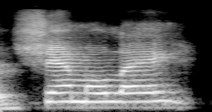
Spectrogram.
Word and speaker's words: Chalamet: Greta Gerwig and Timothy Lee Cabellet. Even though they said how do you pronounce that man's name? Timothy? – I don't know what you're trying to say. – Chalamet? – Oh, yeah.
